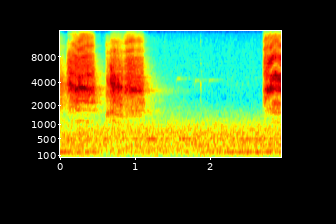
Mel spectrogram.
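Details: Wild tawny owls, a female above and a male below, at Losiny Ostrov in January 2019. Two quick raspy, hissing shrieks open the moment, then a pause with faint distant sounds, then another harsh burst.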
